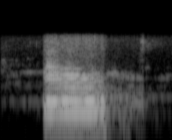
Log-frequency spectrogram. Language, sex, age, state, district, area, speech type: Hindi, male, 18-30, Bihar, Vaishali, rural, conversation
